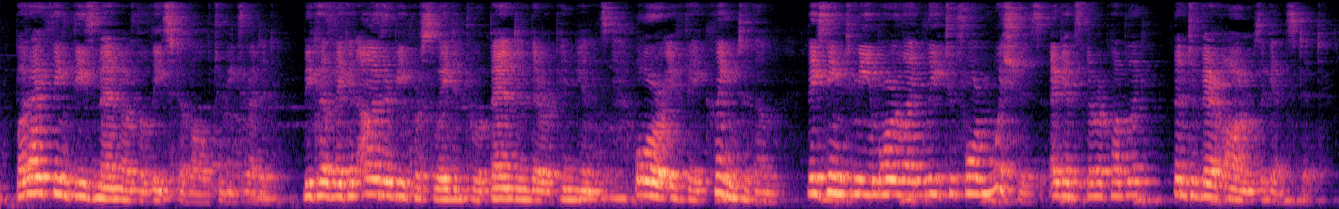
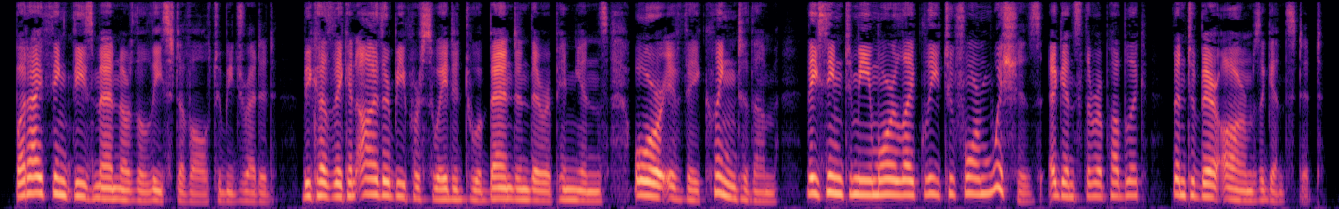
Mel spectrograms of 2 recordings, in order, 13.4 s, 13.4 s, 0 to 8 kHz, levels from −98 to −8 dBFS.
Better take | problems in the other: second | background sound (Wild animals); 18 dB below the speech // room echo; dies away in 0.6 s

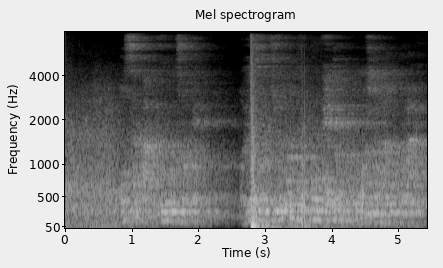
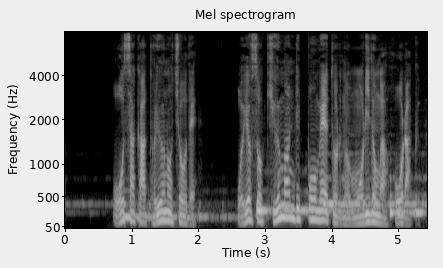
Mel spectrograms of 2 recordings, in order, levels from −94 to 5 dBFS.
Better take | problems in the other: second | background sound (Gunshot, gunfire); 3 dB below the speech // room echo; dies away in 2.2 s

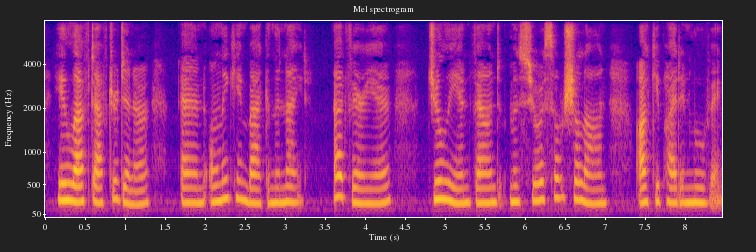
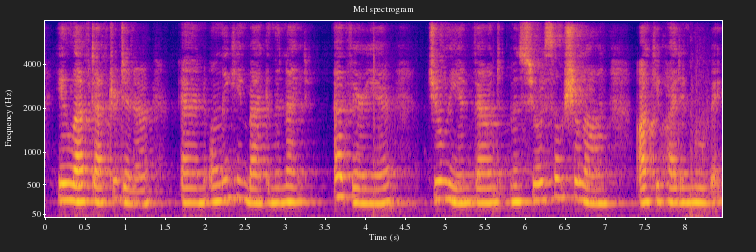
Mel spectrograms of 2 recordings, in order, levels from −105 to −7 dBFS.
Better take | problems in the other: first | noise reduction (neural separator model SepFormer DNS4)

